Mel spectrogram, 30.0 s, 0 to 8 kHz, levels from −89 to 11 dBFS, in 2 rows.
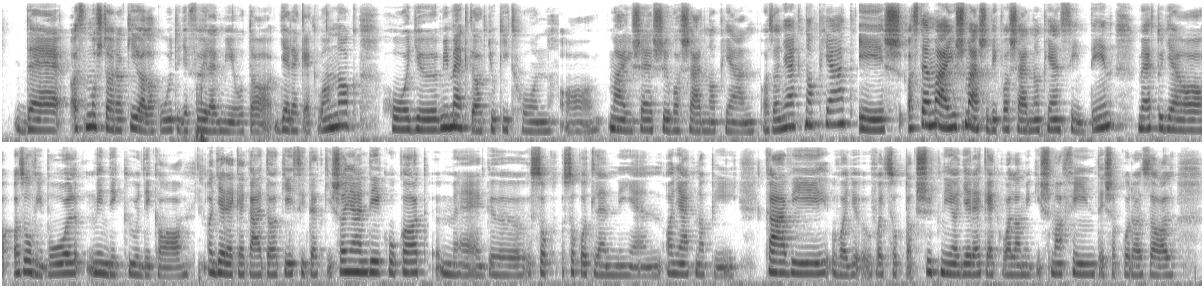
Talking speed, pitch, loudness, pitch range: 120 wpm, 175 Hz, -23 LUFS, 160-195 Hz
